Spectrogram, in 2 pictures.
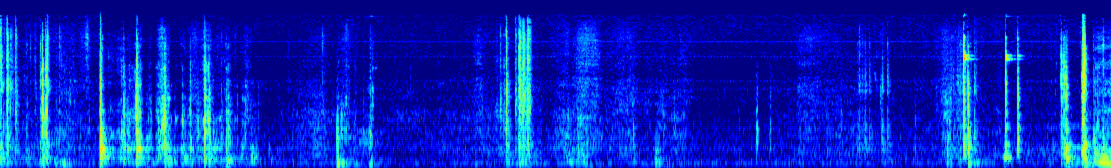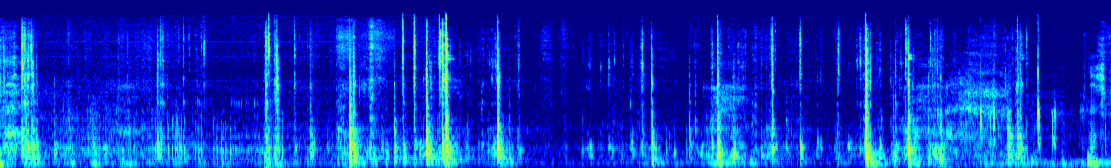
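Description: Scattered clicks, knocks and rattles of hand tools and metal parts being handled under a truck's dashboard, irregular and without a steady rhythm, with quieter stretches between.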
